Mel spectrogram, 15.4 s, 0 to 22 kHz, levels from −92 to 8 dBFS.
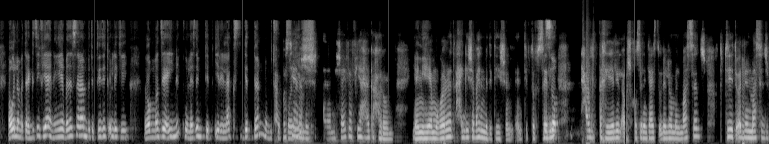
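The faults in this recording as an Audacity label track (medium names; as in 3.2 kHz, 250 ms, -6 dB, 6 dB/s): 1.900000	1.900000	pop -13 dBFS
4.860000	4.860000	pop -7 dBFS
7.780000	7.780000	pop -8 dBFS
11.640000	11.870000	clipped -18.5 dBFS
12.690000	12.690000	pop -10 dBFS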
